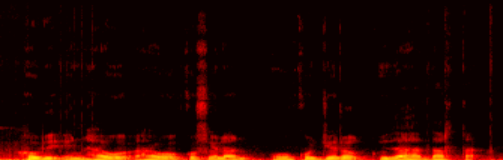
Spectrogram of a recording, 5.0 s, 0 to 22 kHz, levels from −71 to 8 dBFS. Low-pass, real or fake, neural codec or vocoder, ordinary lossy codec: none; real; none; none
